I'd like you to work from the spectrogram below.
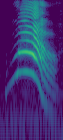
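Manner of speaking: loud, high delighted wow; excited wow. Real, not acted. Teacher cheering her students' drama, loud and high. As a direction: burst out with delight at the class.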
